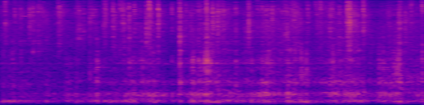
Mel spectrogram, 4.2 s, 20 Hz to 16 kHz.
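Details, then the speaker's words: Mazdaspeed 3 transmission with engine removed, spun through gears: rough uneven whir with scattered metallic ticks and rattles from loose metal inside, worsening through gears, worst in second or third; grinding and popping out of gears. "And then, I mean, it progressively gets worse. I think second or third gear was the worst."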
